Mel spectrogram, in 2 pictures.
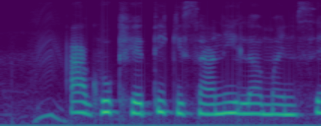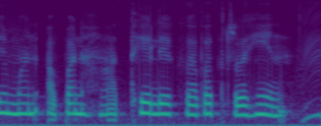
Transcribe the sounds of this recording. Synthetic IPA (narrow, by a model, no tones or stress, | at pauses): aɡʱukʰet̪ikisaniləməɪnsemənə̰pənhat̪ʰelekəɾət̪ɾəɦin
